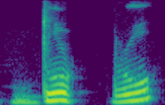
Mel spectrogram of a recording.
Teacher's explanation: ضاد اور را کو موٹا پڑھنا ہے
